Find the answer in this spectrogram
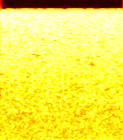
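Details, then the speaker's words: Steady, even hiss like a radio tuned between stations: white noise played at low volume to mask tinnitus and ease its discomfort. "on peut proposer aux individus souffrant d'acouphènes de leur donner un son blanc un bruit blanc comme celui que vous allez entendre"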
